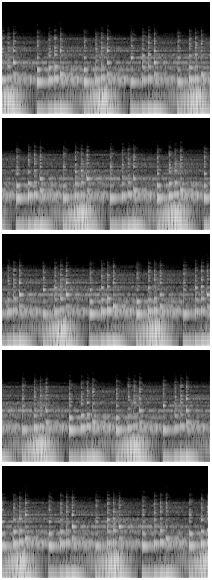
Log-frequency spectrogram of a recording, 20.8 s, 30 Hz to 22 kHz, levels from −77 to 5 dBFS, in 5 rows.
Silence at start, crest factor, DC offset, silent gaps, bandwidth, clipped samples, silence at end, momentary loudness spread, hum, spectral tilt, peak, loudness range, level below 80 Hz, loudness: 0 s; 16 dB; 7%; none; 4.7 kHz; under 0.1%; 0 s; 6 LU; none; -10 dB/octave; -2 dBFS; 1 LU; -28 dBFS; -21 LUFS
